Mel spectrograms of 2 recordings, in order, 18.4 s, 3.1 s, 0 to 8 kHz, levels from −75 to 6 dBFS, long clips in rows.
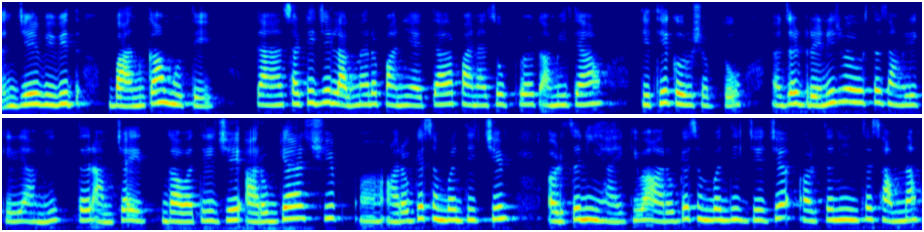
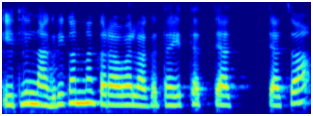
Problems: none marked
